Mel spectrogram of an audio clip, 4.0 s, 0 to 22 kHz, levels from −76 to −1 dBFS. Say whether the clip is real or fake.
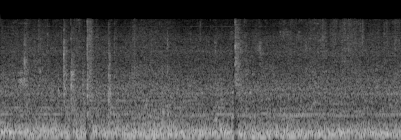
real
